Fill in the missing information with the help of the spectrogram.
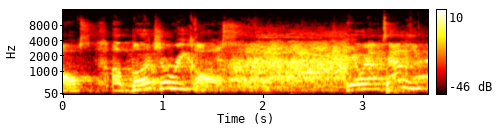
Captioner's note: audience laughing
